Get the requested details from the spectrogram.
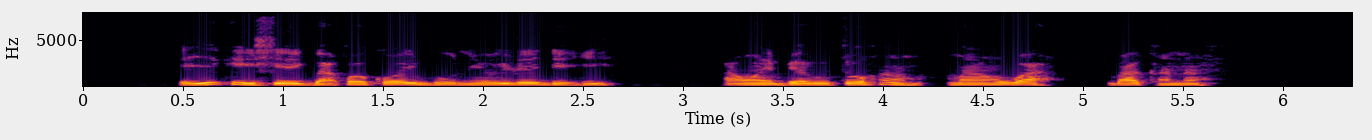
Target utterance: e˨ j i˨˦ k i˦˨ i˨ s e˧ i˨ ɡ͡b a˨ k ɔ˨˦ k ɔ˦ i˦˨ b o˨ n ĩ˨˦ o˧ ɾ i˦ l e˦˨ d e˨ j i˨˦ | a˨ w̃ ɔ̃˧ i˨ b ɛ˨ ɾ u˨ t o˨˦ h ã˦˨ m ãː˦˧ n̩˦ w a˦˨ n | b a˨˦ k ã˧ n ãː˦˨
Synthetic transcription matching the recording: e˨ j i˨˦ k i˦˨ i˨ ʃ e˧ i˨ ɡ͡b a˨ k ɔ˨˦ k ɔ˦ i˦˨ b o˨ n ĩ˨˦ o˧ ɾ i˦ l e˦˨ d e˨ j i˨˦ | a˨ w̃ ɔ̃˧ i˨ b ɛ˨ ɾ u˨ t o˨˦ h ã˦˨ m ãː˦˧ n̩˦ w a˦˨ | b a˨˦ k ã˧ n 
